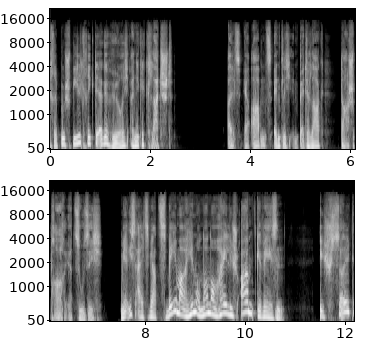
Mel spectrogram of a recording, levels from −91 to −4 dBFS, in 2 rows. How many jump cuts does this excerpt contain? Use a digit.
1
